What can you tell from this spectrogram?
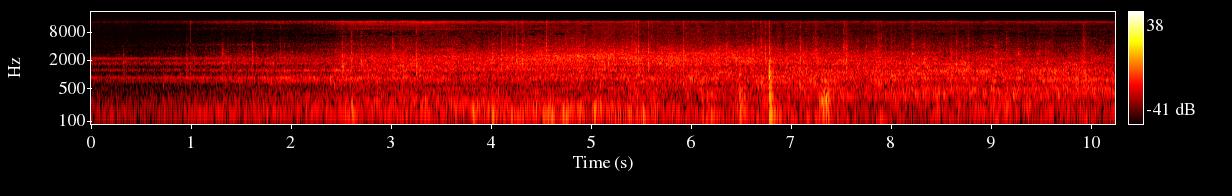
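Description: Bachmann model Class 66 locomotive and autoballaster wagons running on model railway track: a steady electric motor whine at first, fading within about two seconds, then a growing rattle of small wheels clicking over the rails, with one sharp click about seven seconds in.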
